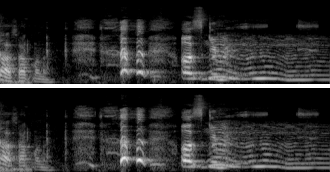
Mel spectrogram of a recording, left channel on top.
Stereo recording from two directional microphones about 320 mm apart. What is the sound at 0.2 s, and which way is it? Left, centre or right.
Speech, left.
